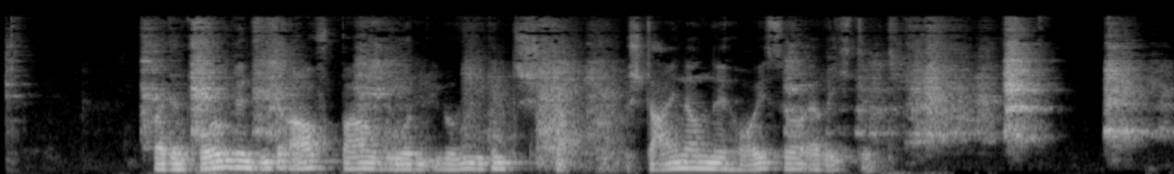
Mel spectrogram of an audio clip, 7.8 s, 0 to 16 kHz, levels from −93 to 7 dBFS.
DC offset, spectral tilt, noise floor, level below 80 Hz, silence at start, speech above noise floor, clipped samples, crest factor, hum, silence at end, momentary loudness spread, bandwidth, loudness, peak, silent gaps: under 0.1%; -5.5 dB/octave; -71 dBFS; -56 dBFS; 0.05 s; 48 dB; under 0.1%; 20 dB; none; 0 s; 14 LU; 11.5 kHz; -24 LUFS; -4 dBFS; none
